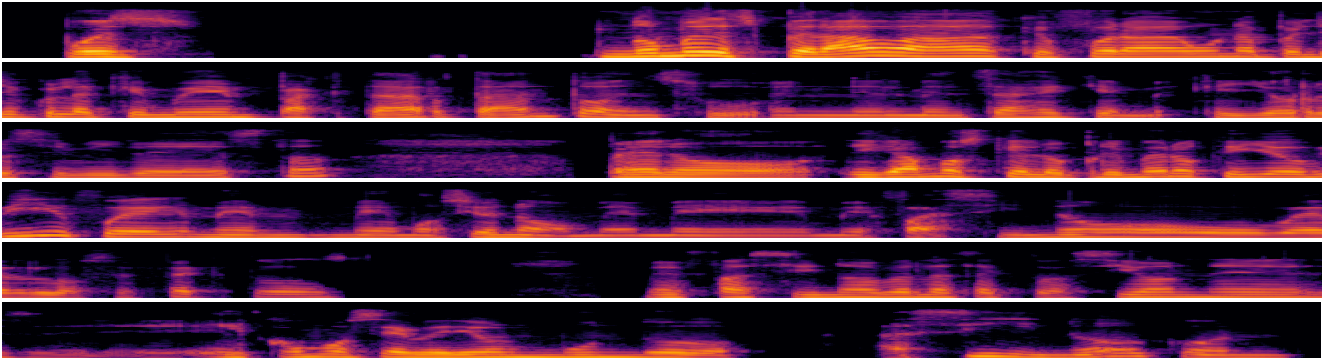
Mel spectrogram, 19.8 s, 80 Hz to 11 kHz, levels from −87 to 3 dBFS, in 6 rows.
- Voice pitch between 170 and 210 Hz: No, medium, 140 Hz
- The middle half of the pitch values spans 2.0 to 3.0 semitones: No, average, 3.4 semitones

